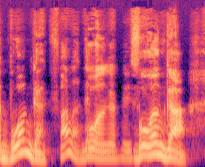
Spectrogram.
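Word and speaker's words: Bouanga: Buanga e Giru na temporada pelo Los Angeles FC. Giru, campeão do mundo, 17 jogos, três gols e duas assistências. E tá certo a minha pronúncia? É Boanga que fala, né?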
